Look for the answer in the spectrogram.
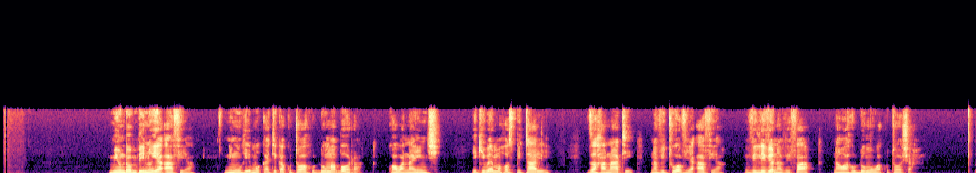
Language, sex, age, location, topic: Swahili, male, 18-24, Nairobi, health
